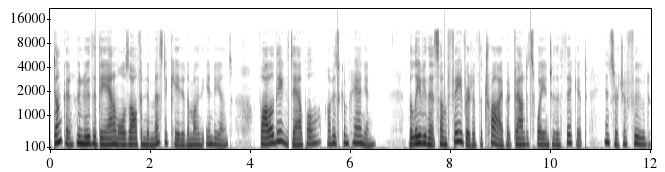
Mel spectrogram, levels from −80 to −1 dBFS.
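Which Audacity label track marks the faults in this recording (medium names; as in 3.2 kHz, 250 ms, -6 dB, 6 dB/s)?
0.900000	0.910000	dropout 11 ms
2.290000	2.290000	dropout 3 ms
4.770000	4.830000	dropout 61 ms
5.760000	5.760000	pop -8 dBFS
7.900000	7.900000	pop -10 dBFS
9.610000	9.610000	pop -15 dBFS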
